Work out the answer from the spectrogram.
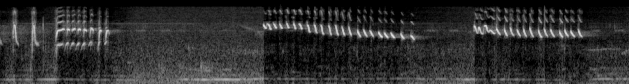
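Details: White-rumped shama singing, a gacor bird used as a lure to get others singing: bursts of rapid high trills near 4–6k, the first short, then two longer rattling runs of about twenty notes each, separated by pauses, with a faint low hum beneath.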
